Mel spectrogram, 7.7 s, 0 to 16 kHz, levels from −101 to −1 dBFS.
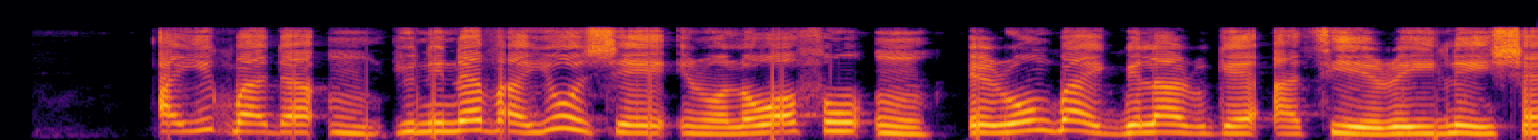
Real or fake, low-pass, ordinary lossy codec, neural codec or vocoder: real; 7.2 kHz; none; none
